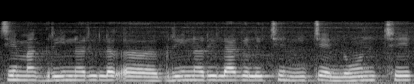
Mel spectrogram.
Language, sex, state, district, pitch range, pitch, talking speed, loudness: Gujarati, female, Gujarat, Gandhinagar, 190-200 Hz, 195 Hz, 145 wpm, -13 LUFS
